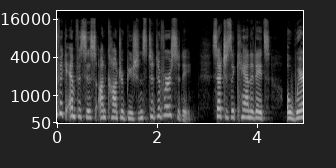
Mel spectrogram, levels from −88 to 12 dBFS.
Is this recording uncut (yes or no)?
yes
